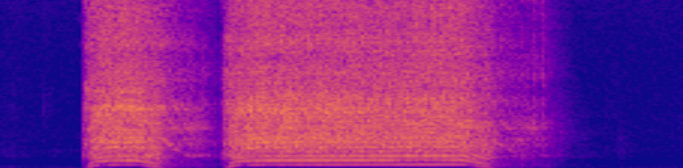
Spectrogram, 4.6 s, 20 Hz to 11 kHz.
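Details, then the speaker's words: Tefal Optiblend 1000 W hand blender, power button held down: two bursts of loud, high motor whine that rises quickly, holds a steady pitch, then winds down; quite noisy but normal running. "Bu 1000vat olan model biraz ses çıkartıyor açıkçası Bu gördüğünüz gibi bu şekilde bir ses çıkartıyor bu abone ol"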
